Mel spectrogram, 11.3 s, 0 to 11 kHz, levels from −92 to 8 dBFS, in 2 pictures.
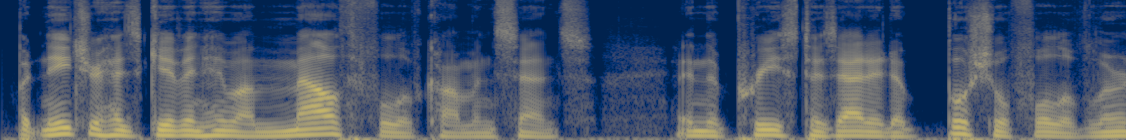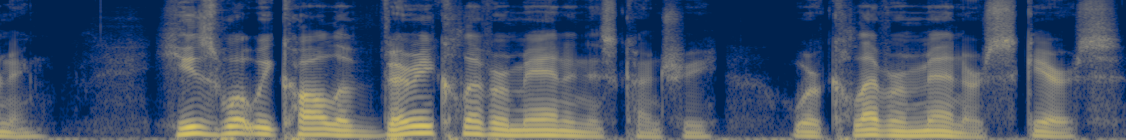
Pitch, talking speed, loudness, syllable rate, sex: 110 Hz, 190 wpm, -19 LUFS, 5.4 syllables/s, male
